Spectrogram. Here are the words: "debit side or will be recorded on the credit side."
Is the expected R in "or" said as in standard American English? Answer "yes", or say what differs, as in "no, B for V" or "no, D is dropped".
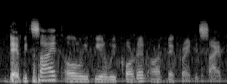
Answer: no, L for R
